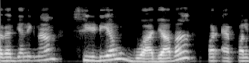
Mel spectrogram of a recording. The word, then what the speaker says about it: Psidium: तो यहाँ हमसे पूछा गया है अमरूद का वैज्ञानिक नाम, जो कि होता है सीडियम गुआजावा। सीडियम गुआजावा, मैं यहाँ लिख देता हूँ, यहाँ P साइलेंट होगा। सीडियम PSIDIUM, सीडियम गुआजावा।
